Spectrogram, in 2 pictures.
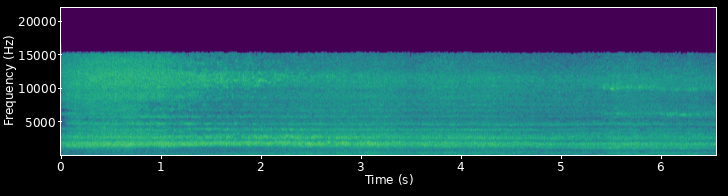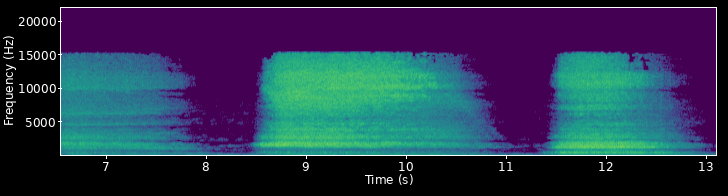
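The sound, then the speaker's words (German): Deep breathing during a relaxation exercise: one long, airy inhale lasting several seconds, followed by two strong, hissing exhales separated by a short pause, with no voices. “Und das macht natürlich Geräusche und das klingt dann ungefähr so, wenn du die Luft einatmest. Und wieder ausatmen.”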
